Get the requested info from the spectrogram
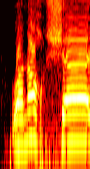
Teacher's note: وإلیک نسعی، عین کو ایک الف کے برابر کھینچیں گے، ونحفد، ہا کو صاف پڑھیں گے، ونرجو، را کو موٹا پڑھیں گے، رحمتک، ونخشی، خا موٹا پڑھا جائے گا، ونخشی، شین کو ایک الف کے برابر ہم کھینچ کے پڑھیں گے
